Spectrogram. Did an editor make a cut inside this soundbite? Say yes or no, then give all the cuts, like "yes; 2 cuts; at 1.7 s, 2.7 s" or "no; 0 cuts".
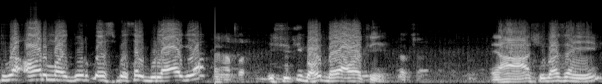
yes; 1 cut; at 2.2 s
